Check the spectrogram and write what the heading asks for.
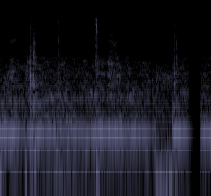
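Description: Faint irregular clicks of a stylus tapping on a drawing tablet while lines are drawn, over a steady faint hum.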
